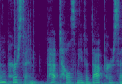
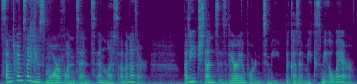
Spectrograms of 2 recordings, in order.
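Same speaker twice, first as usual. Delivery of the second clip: put-on reading to children. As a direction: read each page out to the class with energy. Teacher reads picture book aloud.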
